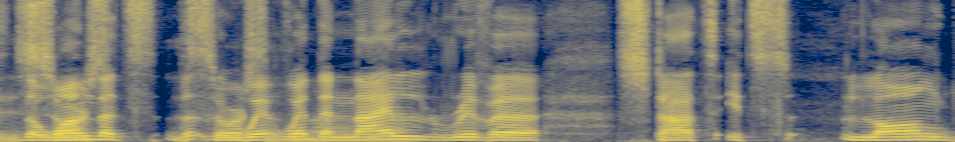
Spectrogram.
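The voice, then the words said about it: Non-North American accent. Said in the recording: “You're making fun of my accent... my tongue is not quite North American yet”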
